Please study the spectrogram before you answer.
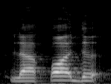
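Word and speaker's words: لقد: ঠিক আছে, আর একটু ও যে লাকাদ ওমলাখান লাকাদ খালাকনাল, বুঝতে পারছেন?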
